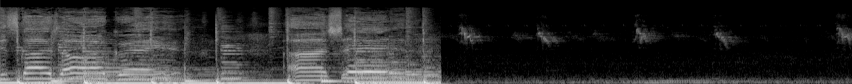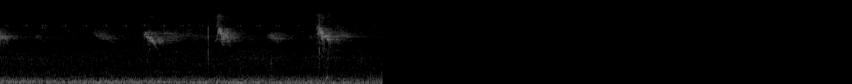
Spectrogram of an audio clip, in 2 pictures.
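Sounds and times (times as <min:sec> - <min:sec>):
birds chirping: 0:04.4 - 0:12.4.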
